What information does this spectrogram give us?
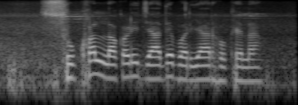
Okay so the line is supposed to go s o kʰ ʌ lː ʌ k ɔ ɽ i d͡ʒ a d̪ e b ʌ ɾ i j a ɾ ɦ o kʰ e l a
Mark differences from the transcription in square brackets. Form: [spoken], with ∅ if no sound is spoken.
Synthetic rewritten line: s [u] kʰ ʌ lː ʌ k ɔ ɽ i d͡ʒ a d̪ e b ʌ ɾ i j a ɾ ɦ o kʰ e l a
